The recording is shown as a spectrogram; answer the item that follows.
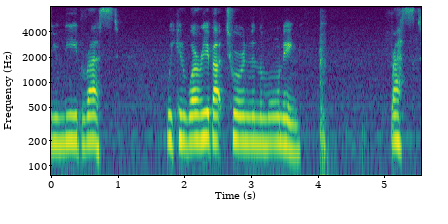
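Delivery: worried, soft, hushed half-whisper. In a tabletop game, a player's character speaks to a companion: concerned half-whisper. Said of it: "She's just gonna whisper like".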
